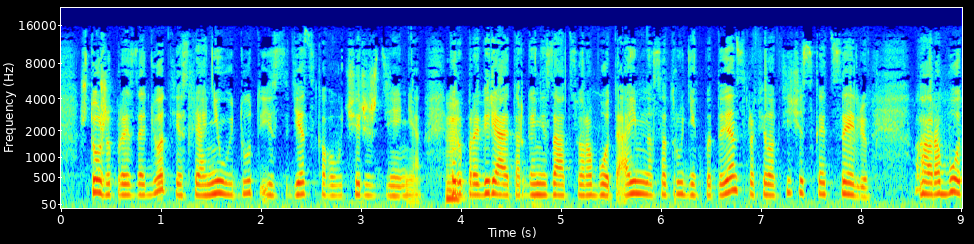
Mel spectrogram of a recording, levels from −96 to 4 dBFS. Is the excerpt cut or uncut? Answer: cut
